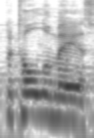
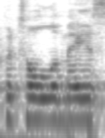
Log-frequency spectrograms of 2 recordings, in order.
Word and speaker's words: Ptolemaeus: The P is silent. I'll pronounce things the way I want to. I think Ptolemaeus sounds cooler.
